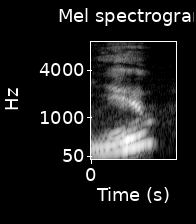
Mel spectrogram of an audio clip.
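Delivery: YOU swooping sharply upward; emphatic YOU. Shown as a demonstration. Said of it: "when you emphasize like you".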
